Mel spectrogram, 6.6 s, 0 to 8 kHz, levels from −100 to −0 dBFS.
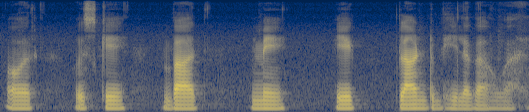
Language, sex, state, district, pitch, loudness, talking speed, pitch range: Hindi, male, Uttar Pradesh, Lucknow, 105 Hz, -24 LUFS, 90 wpm, 100-105 Hz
